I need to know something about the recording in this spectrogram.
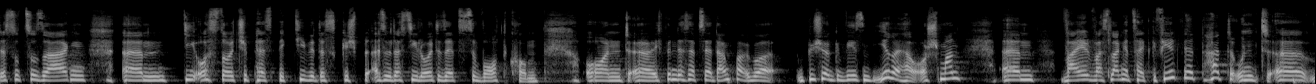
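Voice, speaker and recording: A woman from East Germany, a guest on a talk show panel, arguing her point firmly with frequent hesitations. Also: mid-range voice. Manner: measured, many hesitations, firm.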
